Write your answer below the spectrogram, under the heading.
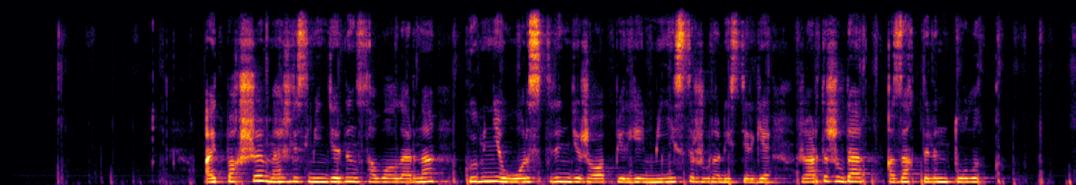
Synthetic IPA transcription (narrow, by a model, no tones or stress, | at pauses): ɑjt̪̚pɑqʃəmæʒlɪsme̞nd̪e̞ɾd̪ɪŋsɑwɑlˠd̪ɑɾənɑkʲʰɵbɪne̞wo̞ɾəst̪ʰɪlɪnd̪e̞ʒɑwɑp̚be̞ɾɡʲe̞nmijnijst̪rʒurnalijst̪e̞ɾɡʲe̞ʒɑɾt̪əʒəlˠd̪ɑqʰɑzɑq̚t̪ʰɪlɪnt̪ʰo̞lˠəq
